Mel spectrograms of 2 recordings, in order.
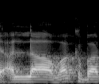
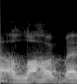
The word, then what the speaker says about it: اللہ اکبر: اور جو غلط ہے اللہ اکبر اس کو آپ زیادہ سر میں بنائیں گے تو وہ کس طرح آپ کو بکھری ہوئی اور الگ سے نظر سنائی دے گی. پہلے آپ جو ہے سن لیں جو اوریجنل اللہ اکبر ہے عربی لہجے میں مکہ مدینہ والے انداز میں، وہ کچھ اس طرح آپ پڑھ سکتے ہیں.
